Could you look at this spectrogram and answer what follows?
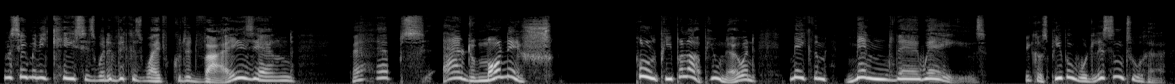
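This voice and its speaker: Man playing a fussy elderly spinster, high swooping voice, soft and breathy, dry close sound, genteel and fretful. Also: huge pitch swings, measured pace, dry recording, exaggerated voice. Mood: confiding. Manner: genteel, fluttering, reproachful. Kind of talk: audiobook character voice.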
